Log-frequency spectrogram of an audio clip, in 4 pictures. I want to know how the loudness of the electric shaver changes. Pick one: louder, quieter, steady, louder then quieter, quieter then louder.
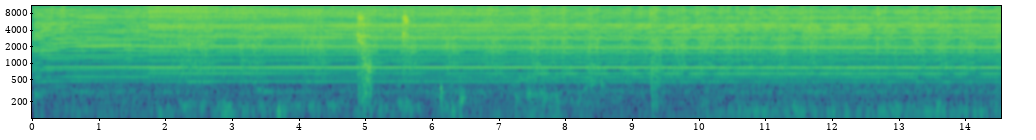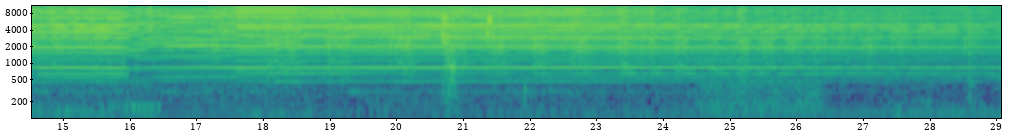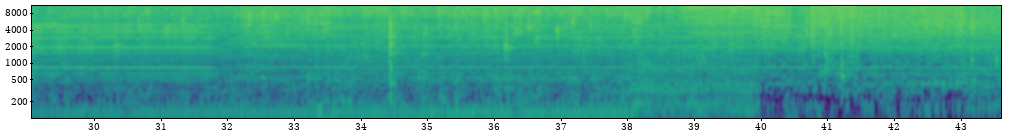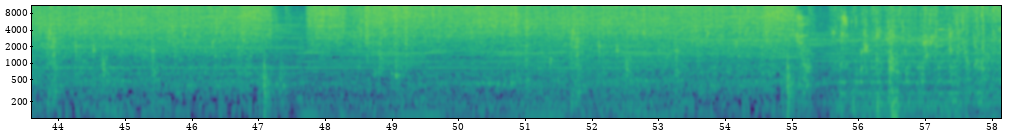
quieter.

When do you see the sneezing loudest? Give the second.
5 s.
